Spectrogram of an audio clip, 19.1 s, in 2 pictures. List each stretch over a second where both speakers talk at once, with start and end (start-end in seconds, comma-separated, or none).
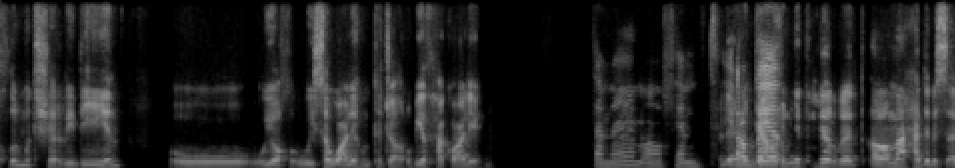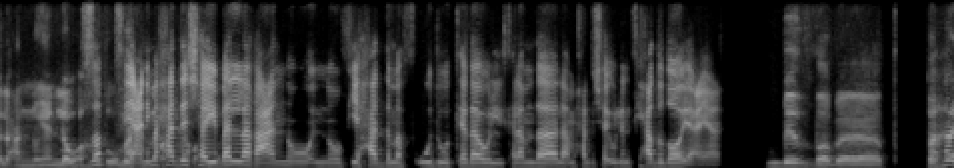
10.2-11.7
